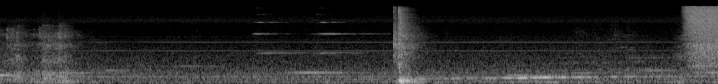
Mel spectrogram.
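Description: Hankyu electric train at the platform: a sharp knock about four seconds in, then a steady whine that slowly rises in pitch as the train gets moving, and a loud hiss of air starting near the end.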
